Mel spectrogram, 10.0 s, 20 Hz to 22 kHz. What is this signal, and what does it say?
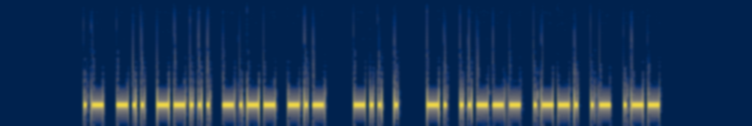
Morse code, heard as a keyed tone, about 21 wpm, 700 Hz. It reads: AD7YK DE N2PAW
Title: USA Callsign DE Callsign - 5 Characters - 22wpm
